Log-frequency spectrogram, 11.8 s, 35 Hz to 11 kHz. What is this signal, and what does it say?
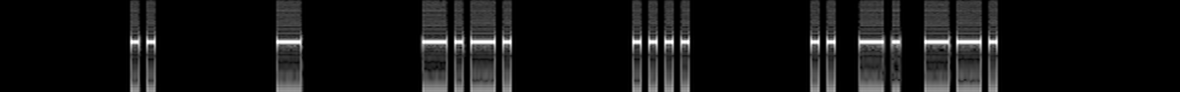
Morse code, heard as a keyed tone, about 15 wpm, 800 Hz. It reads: I T C H ING
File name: Special INGs / Special INGs-mp3s / SlowToFaster ing @13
